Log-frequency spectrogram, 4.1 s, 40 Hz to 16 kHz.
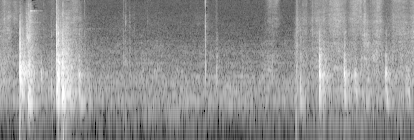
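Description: Handling noise from a Graco Extend2Fit car seat: two sharp knocks of the plastic shell and fabric cover being moved early on, then a few small clicks and rustles about three seconds in as the seat pad is lifted.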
